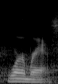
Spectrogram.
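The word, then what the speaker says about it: Wurmbrand: I was reading Richard Worm, how do you pronounce his last name? Wormbrandt, sorry. I didn't want to dishonor him by mispronouncing his name, to be honest. So I was reading Richard Wormbrandt just yesterday,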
